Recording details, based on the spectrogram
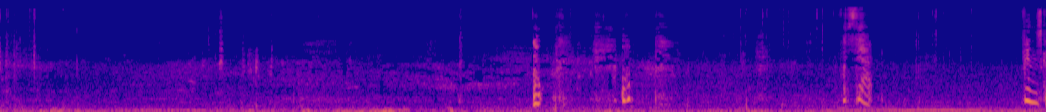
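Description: A fox gives a few short, sharp yelps and squeaks, spaced several seconds apart.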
